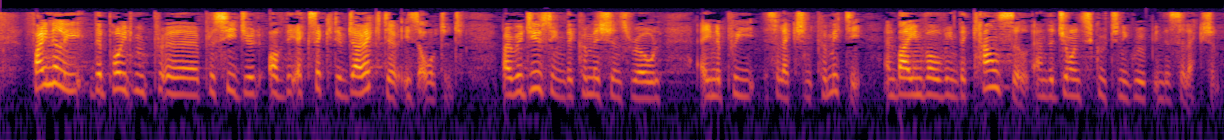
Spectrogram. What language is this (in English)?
English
